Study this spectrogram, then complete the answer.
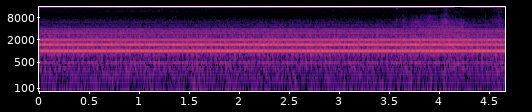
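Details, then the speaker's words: Interference on 27.395 MHz CB band, heard on all the owner's radios on that frequency so not one receiver: constant stacked electronic tone under faint hiss, pulsing about twice a second; source unknown, later drifted to 27.405–27.435 and stopped. "radio is on and up on two seven three nine five I'm hearing this noise I thought maybe somebody has some ideas you can tell me what it is"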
